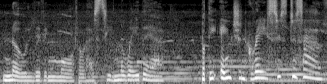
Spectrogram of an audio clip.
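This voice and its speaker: Woman playing slow-spoken, imperious sorceress. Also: lowish voice, over music, natural voice. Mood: ominous. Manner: imperious, theatrical, measured. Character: haughty, ominous sorceress of an ancient wood. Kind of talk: video game cutscene acting.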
